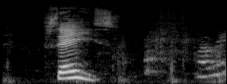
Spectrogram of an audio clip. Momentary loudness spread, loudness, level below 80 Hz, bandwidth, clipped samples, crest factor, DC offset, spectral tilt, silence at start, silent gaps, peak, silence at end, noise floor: 26 LU; -18 LUFS; -66 dBFS; 16 kHz; under 0.1%; 20 dB; under 0.1%; -2.5 dB/octave; 0.45 s; none; -4 dBFS; 0 s; -43 dBFS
